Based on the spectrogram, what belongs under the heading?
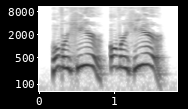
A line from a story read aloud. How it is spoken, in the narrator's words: they yelled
